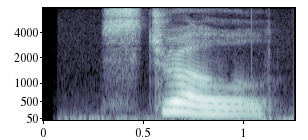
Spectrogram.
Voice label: "stroll", spelling

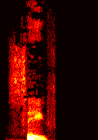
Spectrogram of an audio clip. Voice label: "safe", English spelling

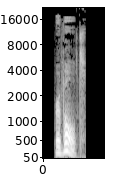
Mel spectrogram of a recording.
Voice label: "revolt", English

